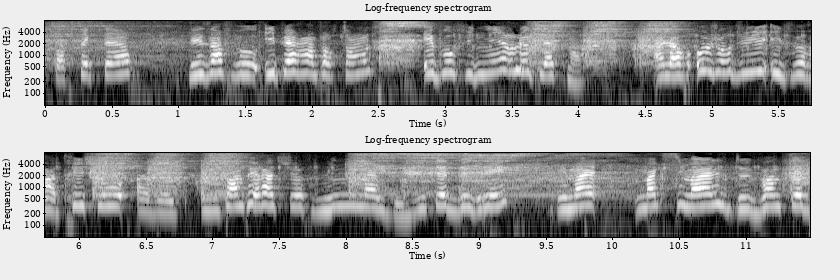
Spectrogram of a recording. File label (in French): Spot radio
